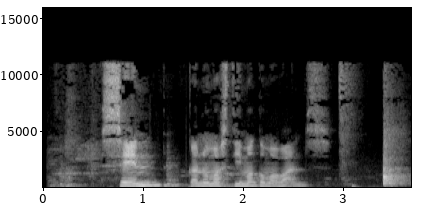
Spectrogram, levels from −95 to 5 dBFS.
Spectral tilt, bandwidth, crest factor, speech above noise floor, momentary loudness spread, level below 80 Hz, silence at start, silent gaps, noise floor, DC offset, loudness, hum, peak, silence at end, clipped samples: -3 dB/octave; 11.5 kHz; 22 dB; 20 dB; 26 LU; -58 dBFS; 0.15 s; none; -42 dBFS; under 0.1%; -21 LUFS; none; 0 dBFS; 0.05 s; under 0.1%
